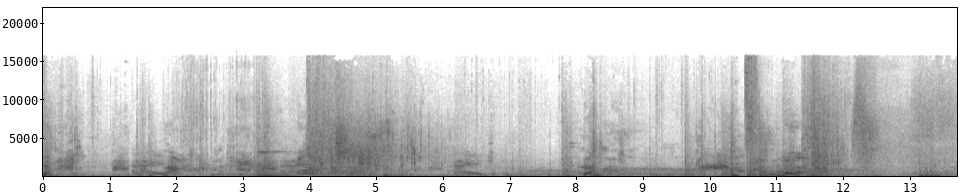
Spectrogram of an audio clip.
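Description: A creature groans and snarls close by.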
